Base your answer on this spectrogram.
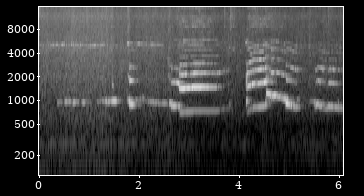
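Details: A Siberian Husky during natural mating cries in long, high-pitched whines, some sliding down and others rising into yelping, howl-like notes, over a faint, steady mechanical hum.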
